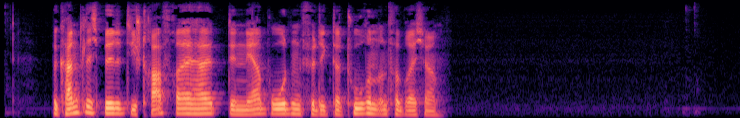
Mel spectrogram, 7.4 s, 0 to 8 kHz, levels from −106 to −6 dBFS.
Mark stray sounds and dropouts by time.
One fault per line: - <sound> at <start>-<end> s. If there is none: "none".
none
